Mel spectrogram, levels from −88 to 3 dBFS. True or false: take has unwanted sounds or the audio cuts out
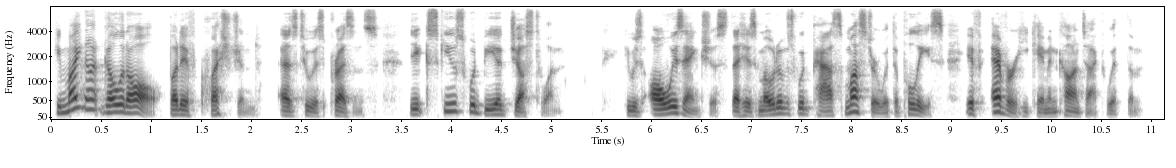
false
